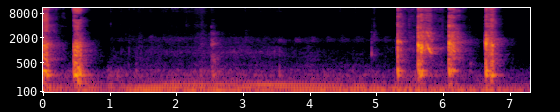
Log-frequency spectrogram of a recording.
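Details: A sick baby monkey coughing a lot; six short, harsh coughs, two early and a cluster of four near the end, with a low hum between.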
